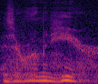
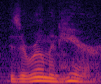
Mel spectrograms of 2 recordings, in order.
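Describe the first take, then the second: First: Whispered question; hushed whisper, asking room. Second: Quiet question. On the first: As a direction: breathe it to the church. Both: Real, not acted. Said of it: "Come on, church".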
